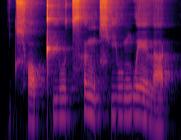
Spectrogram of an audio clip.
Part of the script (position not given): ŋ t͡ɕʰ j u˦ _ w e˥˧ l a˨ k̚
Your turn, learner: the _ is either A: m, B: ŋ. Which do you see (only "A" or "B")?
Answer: B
